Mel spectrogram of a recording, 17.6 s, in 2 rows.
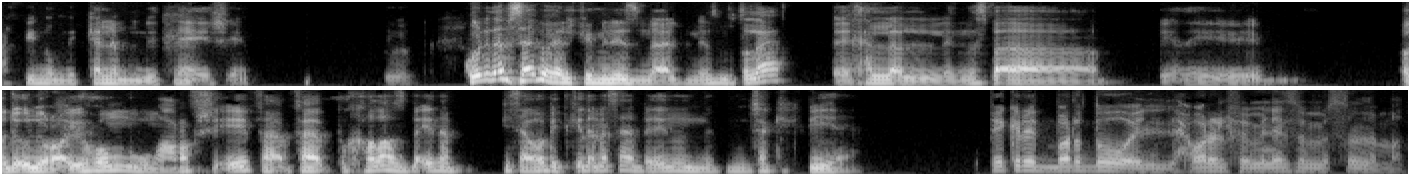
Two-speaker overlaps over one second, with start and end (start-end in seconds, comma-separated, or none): none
